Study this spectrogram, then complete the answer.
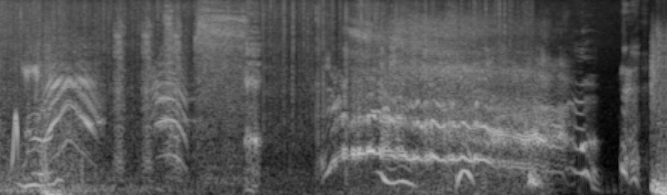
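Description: A cartoon creature screams in alarm.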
